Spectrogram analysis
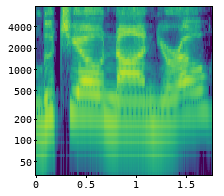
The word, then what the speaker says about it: Luceo Non Uro: So, episode 7 is called "Lucio Non Euro". That's how you say it.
